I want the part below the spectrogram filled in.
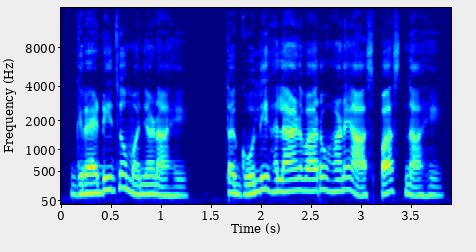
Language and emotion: Sindhi, neutral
